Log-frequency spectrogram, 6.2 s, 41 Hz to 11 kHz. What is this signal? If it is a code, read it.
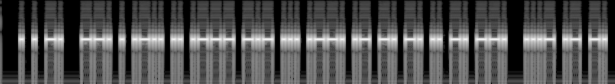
Morse code, heard as a keyed tone, about 37 wpm, 800 Hz. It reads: EEN GELIJKSPANNING VAN
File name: morse mp3 / HOLLANDAIS texte clair 2 vitesse 35 mots minute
